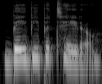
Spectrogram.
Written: baby potatoe

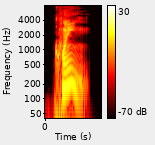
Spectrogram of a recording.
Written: queen

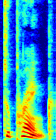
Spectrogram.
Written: to prank

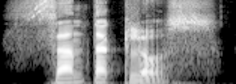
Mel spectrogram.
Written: Santa Claus

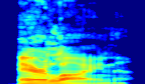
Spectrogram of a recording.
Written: airline

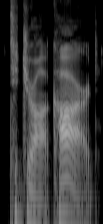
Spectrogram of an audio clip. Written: to draw a card

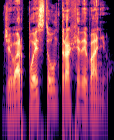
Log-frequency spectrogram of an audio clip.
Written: llevar puesto un traje de baño

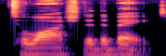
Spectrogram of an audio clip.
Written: to watch the debate

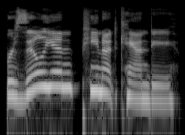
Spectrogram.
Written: Brazilian peanut candy

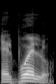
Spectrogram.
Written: el vuelo

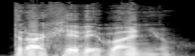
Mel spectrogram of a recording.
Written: traje de baño

